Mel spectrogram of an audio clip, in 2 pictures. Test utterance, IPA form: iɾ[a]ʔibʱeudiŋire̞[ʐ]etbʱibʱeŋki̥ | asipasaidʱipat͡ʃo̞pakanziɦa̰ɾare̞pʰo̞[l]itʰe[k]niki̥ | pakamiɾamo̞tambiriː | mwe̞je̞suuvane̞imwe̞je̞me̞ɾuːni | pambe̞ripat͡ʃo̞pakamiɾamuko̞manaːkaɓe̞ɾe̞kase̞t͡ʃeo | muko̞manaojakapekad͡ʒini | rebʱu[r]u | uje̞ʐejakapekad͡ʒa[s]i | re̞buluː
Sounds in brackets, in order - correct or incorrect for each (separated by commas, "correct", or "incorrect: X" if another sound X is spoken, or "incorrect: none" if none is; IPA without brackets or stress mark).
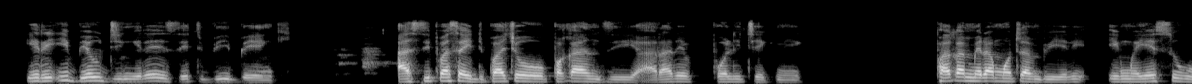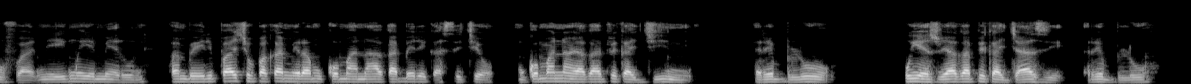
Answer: incorrect: i, incorrect: z, correct, correct, incorrect: l, incorrect: z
